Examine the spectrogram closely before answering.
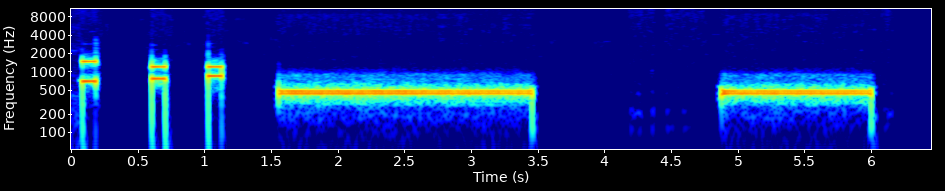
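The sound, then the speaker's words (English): A telephone call is placed: three short, clipped dialing tones come in quick succession, then two long, steady ringing tones separated by a silent pause. “I'm going to dial Naomi right now, and hopefully she picks up.”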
